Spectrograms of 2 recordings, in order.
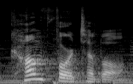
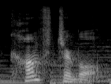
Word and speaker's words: comfortable: would you pronounce this you probably said comfortable while there is nothing wrong with saying it this way a native would probably reduce this to comfortable again removing one of the syllables this happens all the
